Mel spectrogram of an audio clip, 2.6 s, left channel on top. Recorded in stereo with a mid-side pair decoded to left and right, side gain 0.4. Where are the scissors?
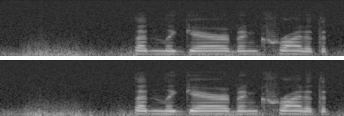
No scissors in this recording.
